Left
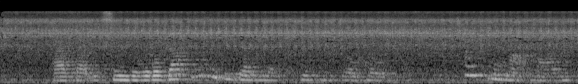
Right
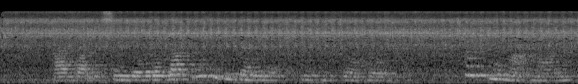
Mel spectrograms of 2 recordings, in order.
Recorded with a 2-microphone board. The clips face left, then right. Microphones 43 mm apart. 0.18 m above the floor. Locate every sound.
0.5 s a woman speaking: 65° left (ahead or behind), 3.5 m
1.9 s a woman speaking: 70° left (ahead or behind), 8.5 m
